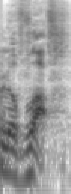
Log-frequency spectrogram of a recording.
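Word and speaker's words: Luftwaffe: Bueno, yo supongo que debe ser como Luff Waff. Luff waff. Waff, waff. Waff, como un ladrido.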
